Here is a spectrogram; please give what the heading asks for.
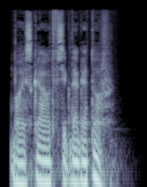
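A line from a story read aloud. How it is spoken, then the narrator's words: In an undertone. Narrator (Russian): она замечает вполголоса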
